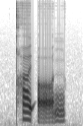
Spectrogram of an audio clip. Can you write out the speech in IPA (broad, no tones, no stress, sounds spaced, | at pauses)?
qʰ e ʔ ɑ̰ ŋ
